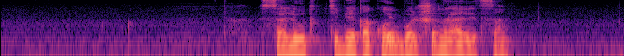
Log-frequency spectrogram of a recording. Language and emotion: Russian, neutral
